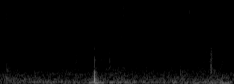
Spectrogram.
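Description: Faint low background with a single short tap about a second in: a long-tailed macaque shifting its weight on loose gravel as it gets up to move off with its infant.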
